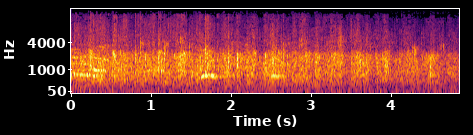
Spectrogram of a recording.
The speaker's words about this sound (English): If you believe that this morning, give the Lord a hand clap and shout of praise today.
